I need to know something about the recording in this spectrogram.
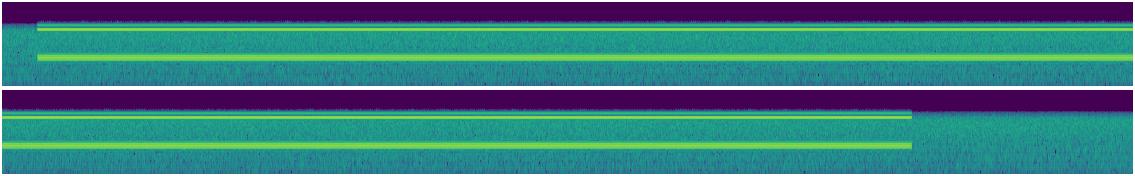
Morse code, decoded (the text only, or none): none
